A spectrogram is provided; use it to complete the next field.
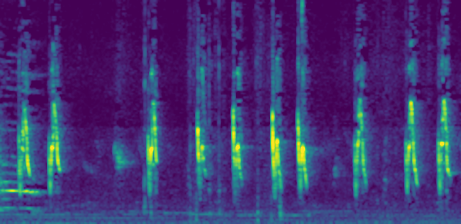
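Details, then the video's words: A noisy bar-winged prinia seeking a mate, used as a lure recording, gives a steady run of loud, sharp chips roughly every third of a second, each note a quick downward flick. "suara burung ciblek ribut nyari kawan"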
